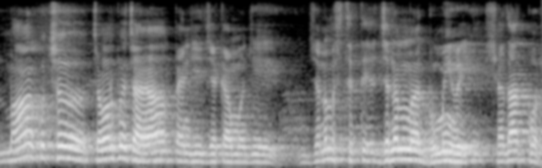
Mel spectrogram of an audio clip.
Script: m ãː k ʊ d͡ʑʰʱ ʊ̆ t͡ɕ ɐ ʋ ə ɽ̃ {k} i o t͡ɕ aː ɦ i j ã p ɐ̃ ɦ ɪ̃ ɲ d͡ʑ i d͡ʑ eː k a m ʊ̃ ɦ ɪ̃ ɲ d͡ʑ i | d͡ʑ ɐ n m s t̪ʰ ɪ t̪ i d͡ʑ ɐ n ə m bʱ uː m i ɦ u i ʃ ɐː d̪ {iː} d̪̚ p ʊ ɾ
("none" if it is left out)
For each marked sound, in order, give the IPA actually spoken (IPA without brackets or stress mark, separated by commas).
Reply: p, aː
